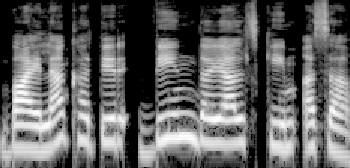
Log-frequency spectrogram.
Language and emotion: Goan Konkani, neutral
